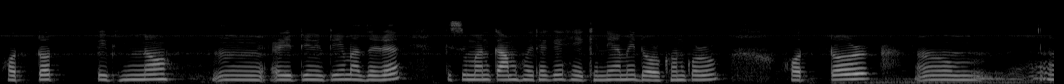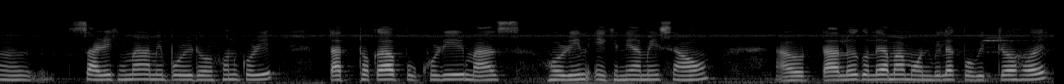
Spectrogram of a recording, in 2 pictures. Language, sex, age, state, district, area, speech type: Assamese, female, 30-45, Assam, Majuli, urban, spontaneous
